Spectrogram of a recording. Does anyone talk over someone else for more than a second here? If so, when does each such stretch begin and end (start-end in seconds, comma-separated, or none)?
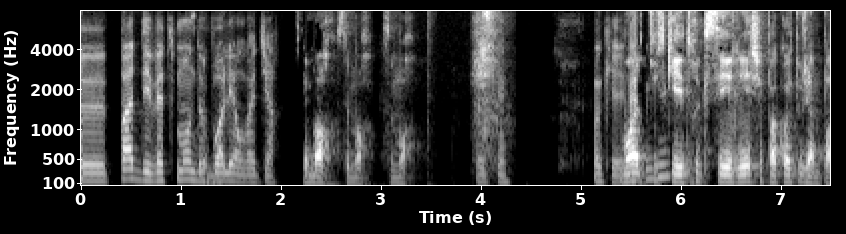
none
